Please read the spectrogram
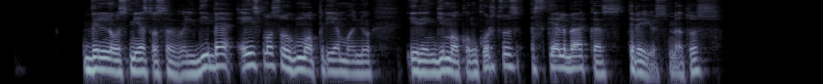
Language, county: Lithuanian, Telšiai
